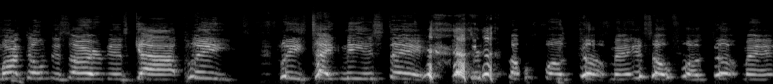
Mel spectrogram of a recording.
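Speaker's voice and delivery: mock tearful, crocodile-tear sobbing plea. Retelling how a man prayed over mark, the speaker mimics tearful praying. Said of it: "Big crocodile tears".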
